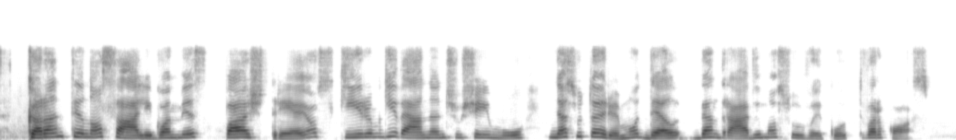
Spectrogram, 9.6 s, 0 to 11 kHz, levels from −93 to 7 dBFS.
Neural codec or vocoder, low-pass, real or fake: codec, 16 kHz, 2 kbps, X-Codec, HuBERT features, trained on LibriSpeech; 7.2 kHz; fake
